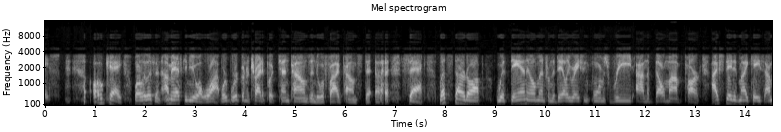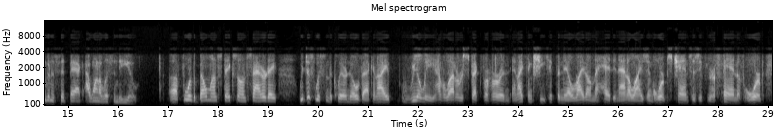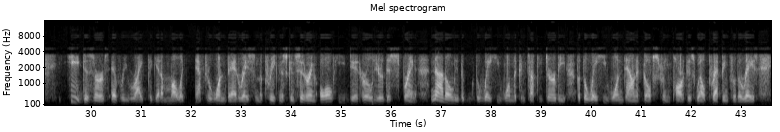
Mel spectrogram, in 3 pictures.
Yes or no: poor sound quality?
no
